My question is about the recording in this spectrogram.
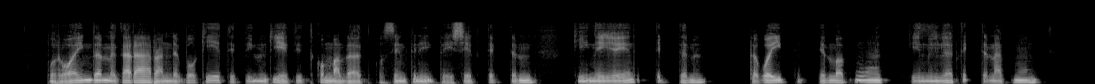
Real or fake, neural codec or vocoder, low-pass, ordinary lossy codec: fake; codec, 16 kHz, 0.5 kbps, X-Codec, HuBERT features, trained on balanced general audio; 7.2 kHz; none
